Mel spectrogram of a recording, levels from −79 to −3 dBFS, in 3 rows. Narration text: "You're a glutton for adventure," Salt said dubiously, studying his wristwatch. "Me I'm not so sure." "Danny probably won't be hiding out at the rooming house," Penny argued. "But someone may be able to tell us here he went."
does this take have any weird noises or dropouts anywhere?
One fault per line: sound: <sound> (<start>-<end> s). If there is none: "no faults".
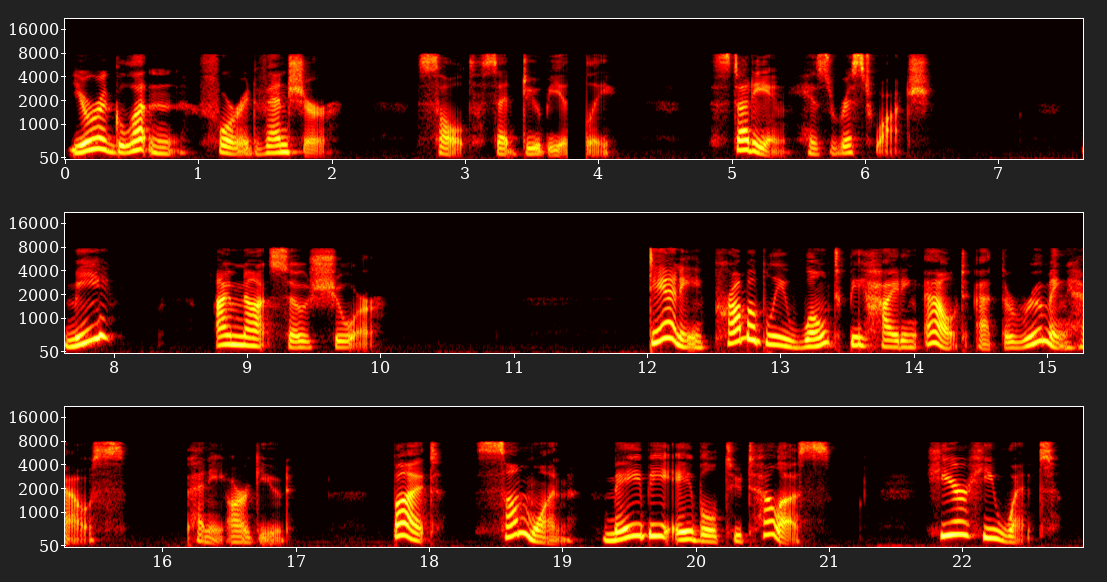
sound: dropout (3.8-3.9 s)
